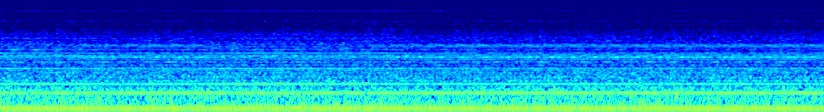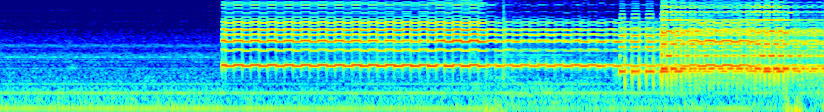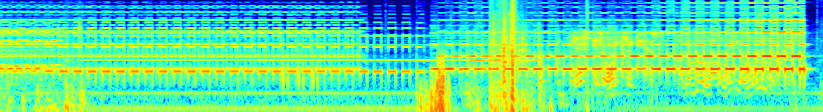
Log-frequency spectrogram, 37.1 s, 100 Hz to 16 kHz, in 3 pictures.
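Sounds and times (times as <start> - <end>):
warbling electronic alarm: 15.7 - 36.9
lower-pitched alarm: 21.4 - 36.9
rapid alarm beeping: 21.7 - 36.9
steady warning tone: 21.8 - 36.9.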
